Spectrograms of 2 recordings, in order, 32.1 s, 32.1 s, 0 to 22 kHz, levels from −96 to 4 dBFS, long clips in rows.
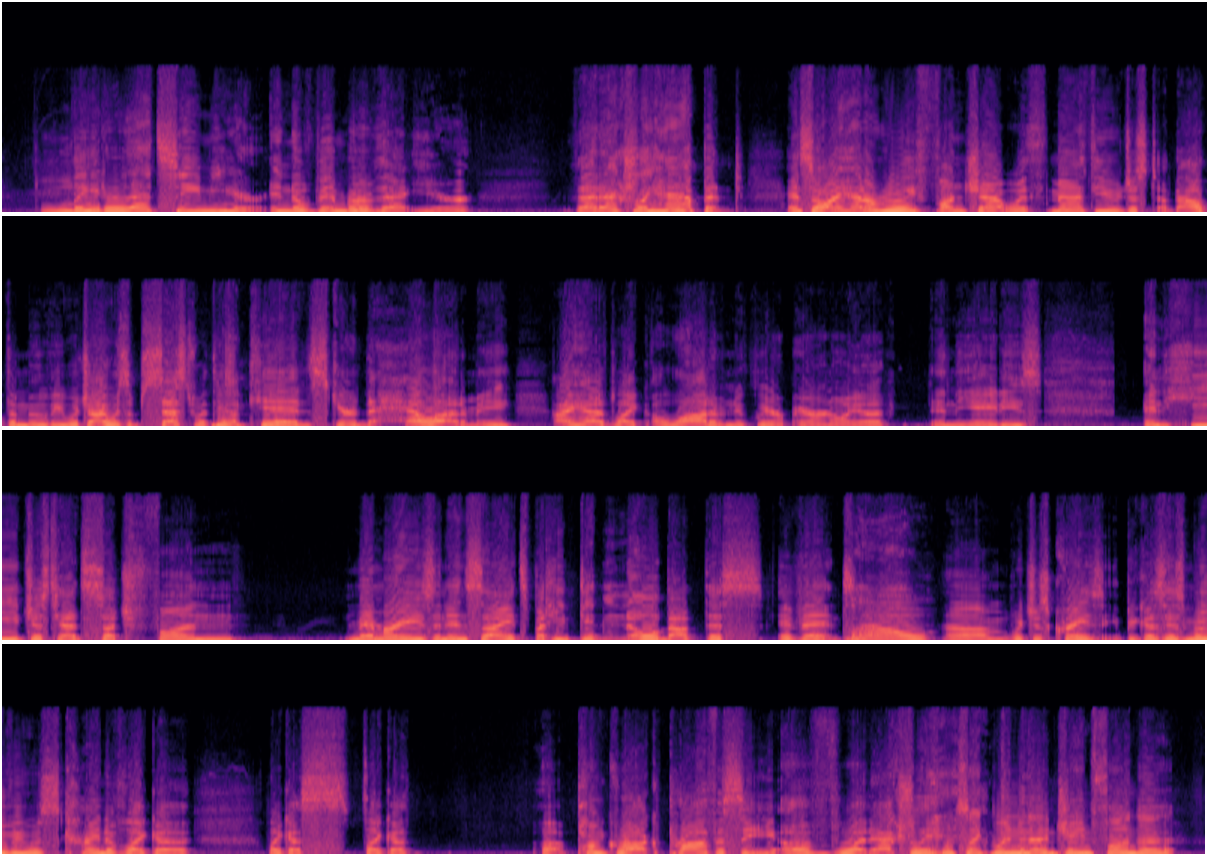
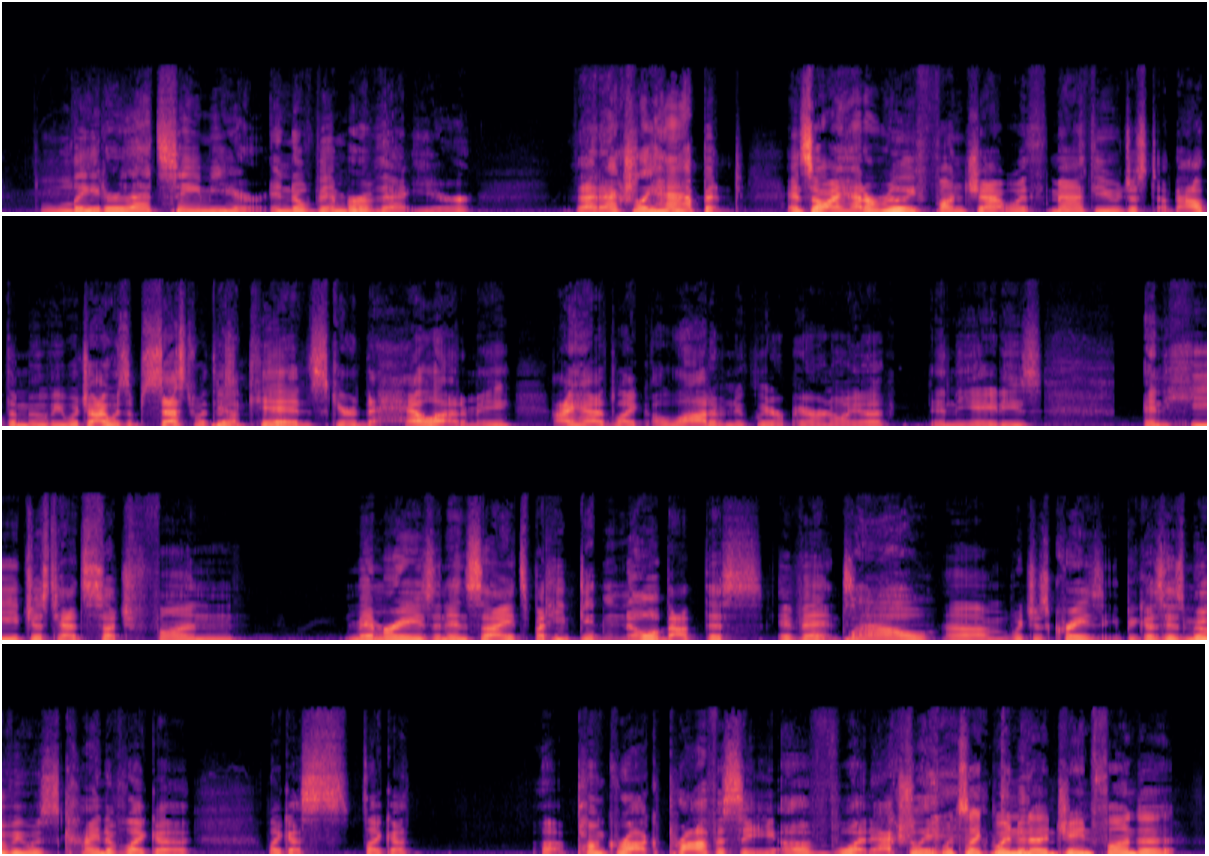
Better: second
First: distortion; heavy; 7 dB below the speech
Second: none

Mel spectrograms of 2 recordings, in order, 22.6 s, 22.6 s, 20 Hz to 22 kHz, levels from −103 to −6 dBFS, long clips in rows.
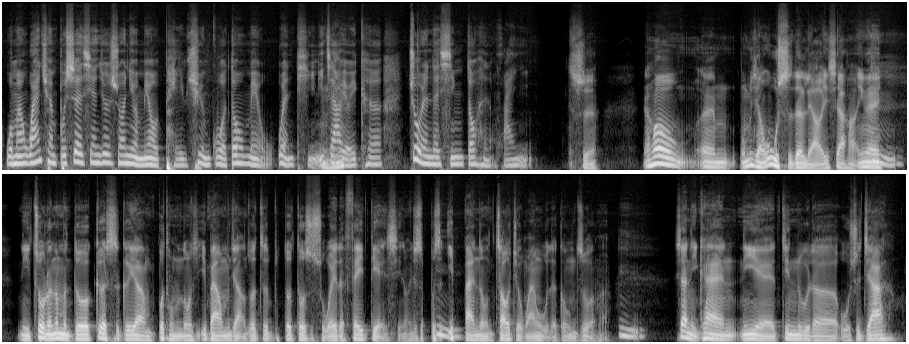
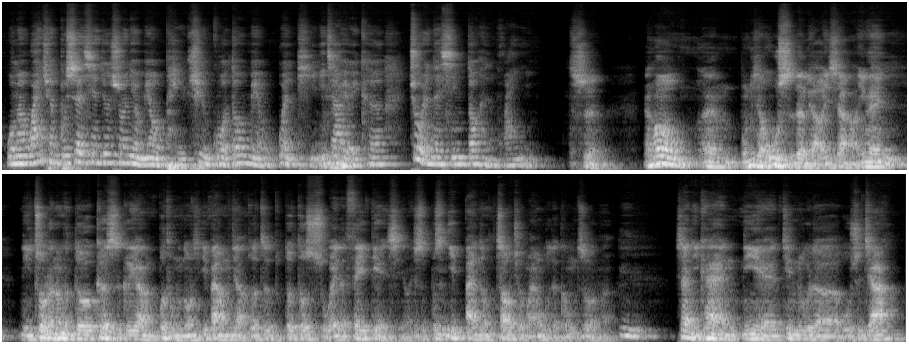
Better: first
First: none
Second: off-mic speech; far // room echo; slight; dies away in 0.4 s

